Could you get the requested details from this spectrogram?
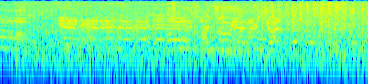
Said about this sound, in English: The helicopter lifts off.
